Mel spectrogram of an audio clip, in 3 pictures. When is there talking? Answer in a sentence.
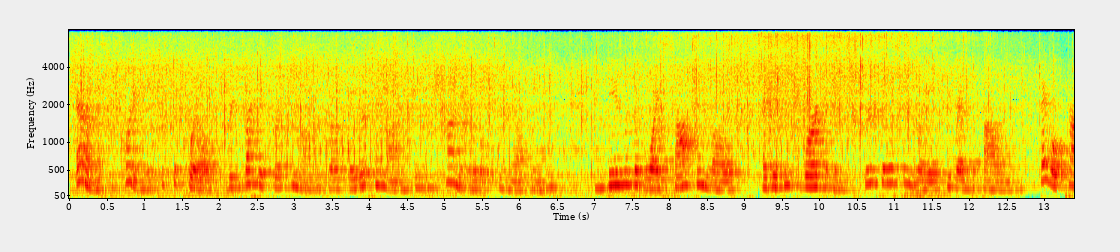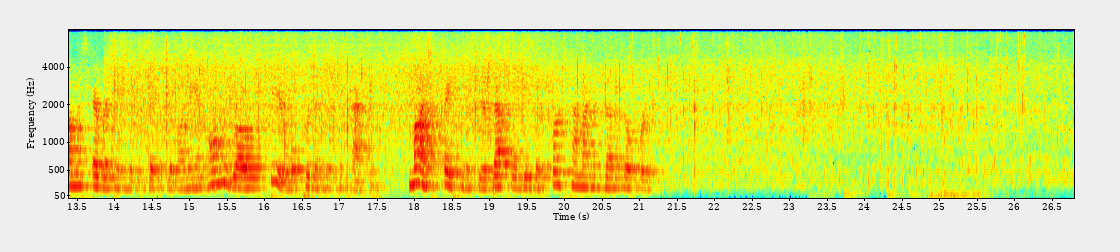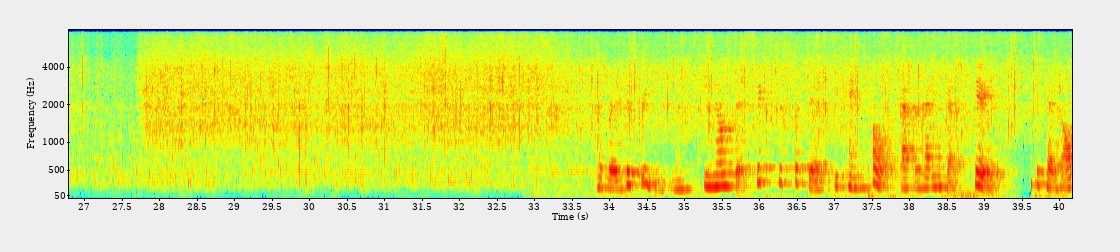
The talking can be heard from 0.1 to 21.1 s and from 33.8 to 40.1 s.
